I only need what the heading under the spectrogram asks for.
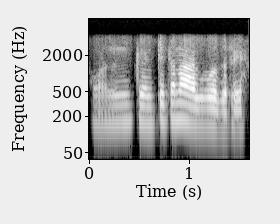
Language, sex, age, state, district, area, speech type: Kannada, male, 30-45, Karnataka, Belgaum, rural, conversation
